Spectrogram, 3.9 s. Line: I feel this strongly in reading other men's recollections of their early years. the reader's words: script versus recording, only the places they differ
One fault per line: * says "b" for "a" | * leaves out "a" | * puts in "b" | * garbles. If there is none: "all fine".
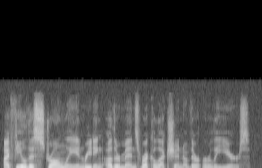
* says "recollection" for "recollections"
